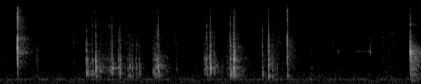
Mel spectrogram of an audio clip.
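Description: Camera body and telephoto lens being handled and fitted together: an irregular run of sharp clicks and light knocks, several a second, the loudest just after the start.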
